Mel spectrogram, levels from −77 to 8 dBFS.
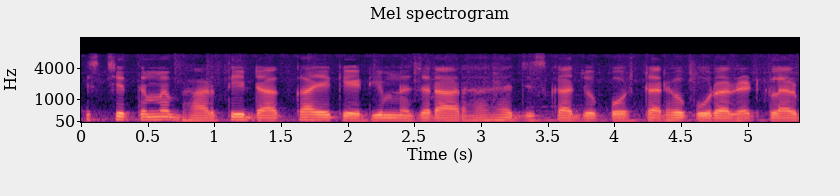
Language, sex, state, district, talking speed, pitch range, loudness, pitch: Hindi, male, Uttar Pradesh, Lucknow, 210 wpm, 100-110 Hz, -16 LUFS, 105 Hz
